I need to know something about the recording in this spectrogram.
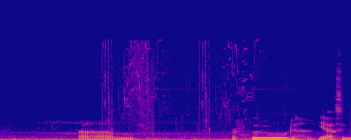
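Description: A soft electronic chime sounds.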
